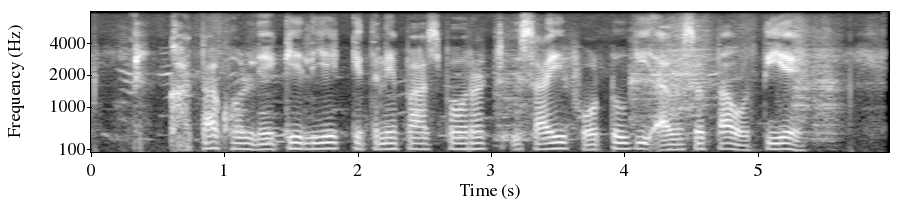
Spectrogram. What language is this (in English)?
Hindi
